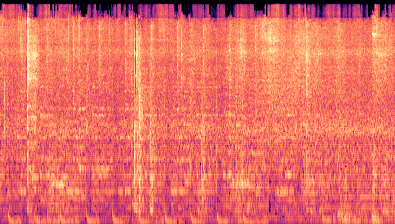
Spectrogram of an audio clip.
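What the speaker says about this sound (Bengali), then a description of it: "এবার কিশমিশ আর গরম মশলাটার সাথে আলুটাকে ভালো করে মিশিয়ে নিতে হবে।" Potato filling mixed with raisins and garam masala is stirred in a hot pan, a spoon scraping in steady repeated strokes over a constant close sizzle, with no talking.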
